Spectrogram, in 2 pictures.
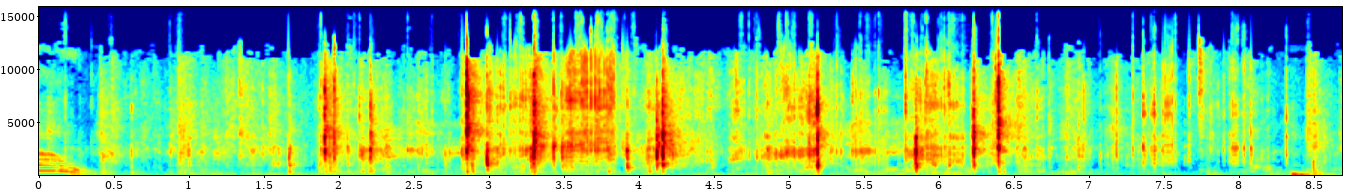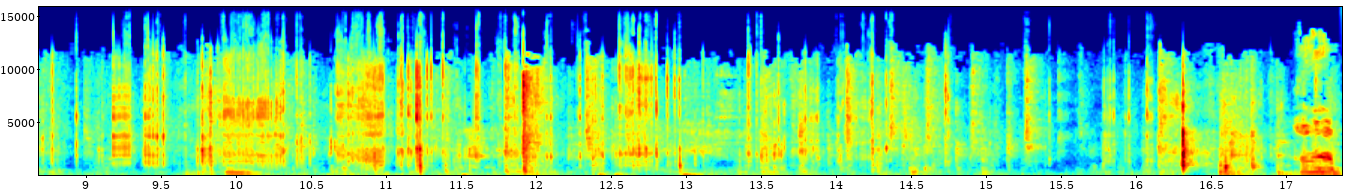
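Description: Clear plastic blister packaging crinkling and crackling as it is pulled apart by hand, in irregular sharp crackles, with one louder dull knock about halfway through.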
